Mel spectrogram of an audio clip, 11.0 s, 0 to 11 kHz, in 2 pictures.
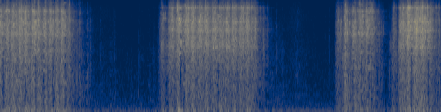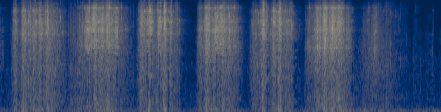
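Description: The stock PBT plastic keycaps from a Leopold FC980M PD keyboard are shaken together in repeated bursts, each a bright, dense rattling clatter separated by short silences. Their sound is bassier than GMK ABS keycaps, as expected for PBT.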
